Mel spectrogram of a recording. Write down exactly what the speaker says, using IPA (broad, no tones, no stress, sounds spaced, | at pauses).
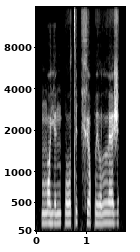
ŋ ɔ j e ŋ p o t i k xʲ ɔ p ɪ ʊ̯ lː ɛ ʒ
